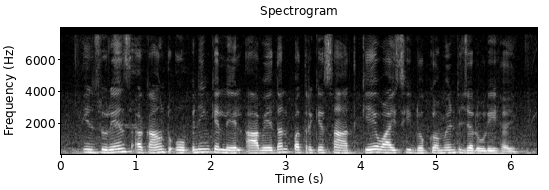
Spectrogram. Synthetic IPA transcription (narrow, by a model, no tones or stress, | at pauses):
ɪnsuɾensəkaʊɳʈoːpnɪ̃ŋɡkeleːlaːbed̪ʱənpət̪ɾəkesat̪ʰkeʋaːisiɖoːkjumẽɳʈd͡ʒəɾuːɾiɦəj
